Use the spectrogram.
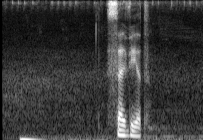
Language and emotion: Russian, neutral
